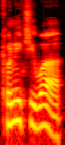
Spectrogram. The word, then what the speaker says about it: konnichiwa: think the word you were looking for was konnichiwa thank you i knew i knew i knew i pronounced that wrong it's like you didn't be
